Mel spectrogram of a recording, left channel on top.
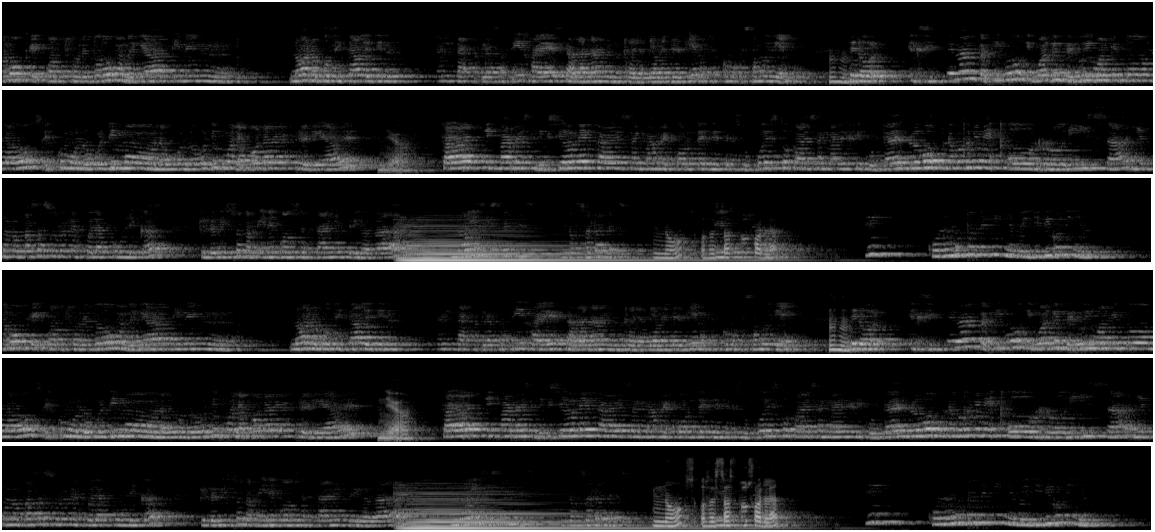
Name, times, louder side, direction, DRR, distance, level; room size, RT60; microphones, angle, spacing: voice 1, 0.0-2.3 2.9-3.9 4.3-7.9 8.5-8.8 9.1-15.1 15.9-24.6 25.0-27.1 27.5-28.3 28.6-29.2 30.1-30.7 31.6-31.8 32.3-33.9, equal, 90° left, 1.7 m, -32 dB
voice 2, 15.3-15.7 29.5-30.9, right 6 dB, 65° right, 0.4 m, -29 dB
Bowed string instrument, 26.9-30.0 30.5-30.6, equal, 25° right, 1.6 m, -27 dB
8.5 x 4.4 x 5.1 m
head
